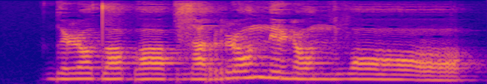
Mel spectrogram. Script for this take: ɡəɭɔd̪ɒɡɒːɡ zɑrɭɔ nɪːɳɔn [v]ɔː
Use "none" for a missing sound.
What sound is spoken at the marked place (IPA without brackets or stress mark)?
v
